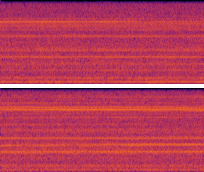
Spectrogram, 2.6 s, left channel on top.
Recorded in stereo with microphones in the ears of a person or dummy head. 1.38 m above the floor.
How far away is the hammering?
I don't hear hammering.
